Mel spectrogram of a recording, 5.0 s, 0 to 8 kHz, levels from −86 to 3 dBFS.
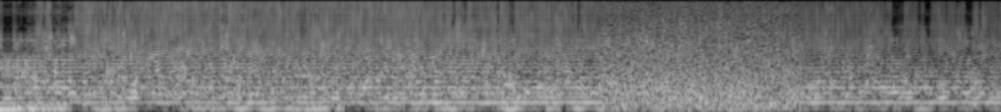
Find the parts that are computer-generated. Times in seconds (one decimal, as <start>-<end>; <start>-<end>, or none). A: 0.0-3.0; 4.0-5.0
